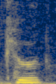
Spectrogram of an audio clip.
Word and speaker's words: Keurig: I'm not sure I say Keurig correct. Is it Keurig? – Yeah.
